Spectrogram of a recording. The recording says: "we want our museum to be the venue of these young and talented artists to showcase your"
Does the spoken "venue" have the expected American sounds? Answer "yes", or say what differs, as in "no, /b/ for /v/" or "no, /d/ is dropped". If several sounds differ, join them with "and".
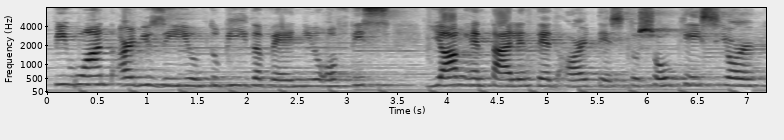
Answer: yes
